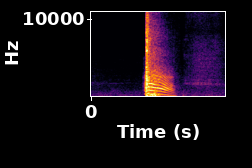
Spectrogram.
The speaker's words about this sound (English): just slapped me across the face.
